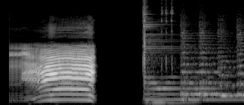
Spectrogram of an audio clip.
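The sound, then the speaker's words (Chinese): A dairy cow lets out a long, loud moo that rises and then holds steady, and after a short silence a second, lower and rougher call follows. No one speaks. “让我们跟着奶牛洛特一起开开心心过大年。”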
